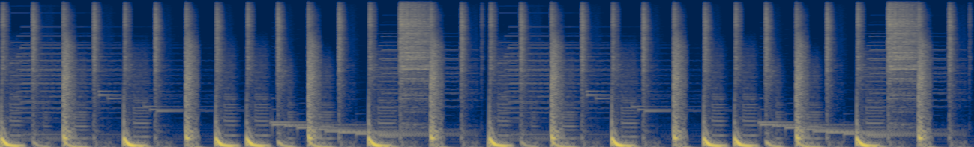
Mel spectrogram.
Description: drm G, Hip Hop & RnB; U know How We Do

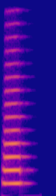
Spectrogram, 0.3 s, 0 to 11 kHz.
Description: trumpet, F#2; Miroslav Vitous; Solo Instruments VOL-1

